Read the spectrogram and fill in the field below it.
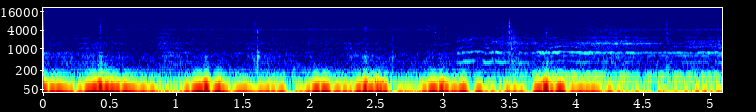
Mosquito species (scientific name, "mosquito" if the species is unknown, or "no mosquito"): Anopheles squamosus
